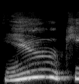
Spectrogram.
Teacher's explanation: If it is elongated, yuki, u is elongated. So put u. Yuki means courage. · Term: elongation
